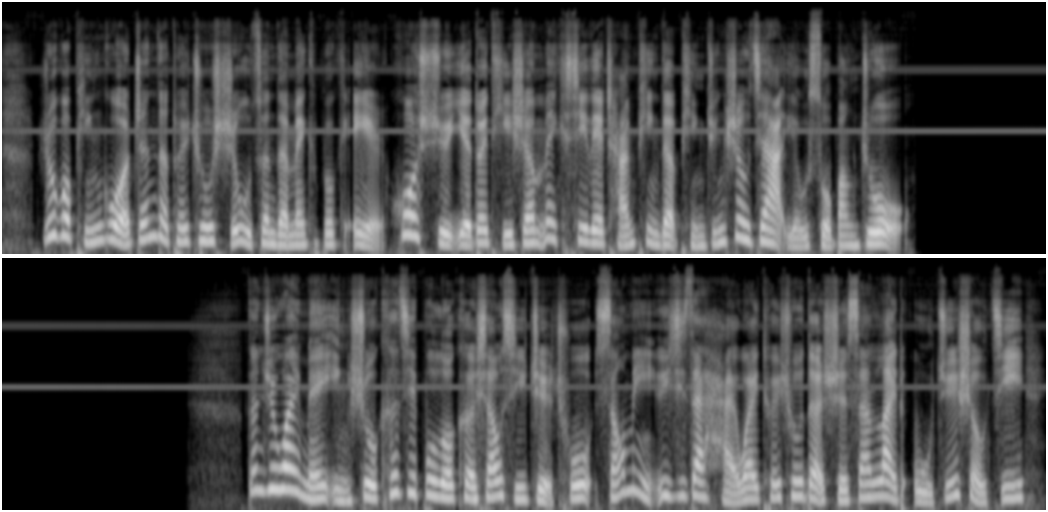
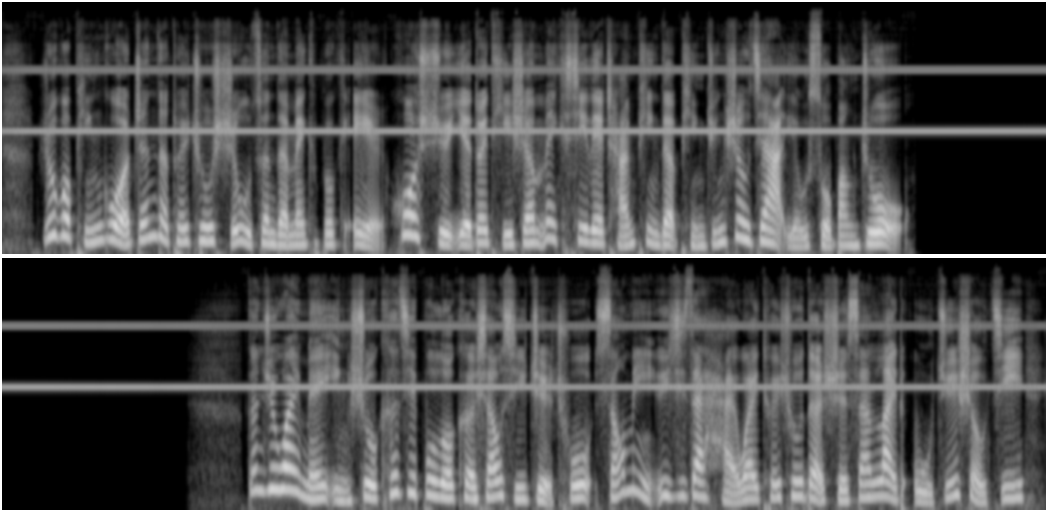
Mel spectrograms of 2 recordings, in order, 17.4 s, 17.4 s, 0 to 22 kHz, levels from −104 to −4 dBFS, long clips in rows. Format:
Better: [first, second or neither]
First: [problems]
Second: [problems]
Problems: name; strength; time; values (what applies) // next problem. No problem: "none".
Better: first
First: high-pitched whine; faint; throughout; 2.5 kHz, 30 dB below the speech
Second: high-pitched whine; loud; throughout; 2.5 kHz, 9 dB below the speech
